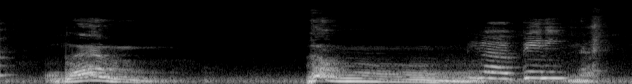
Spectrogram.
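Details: Pet dog 'talking' in a home: two loud, drawn-out moaning vocalizations with stacked harmonics that rise and fall, the second longer and wavering, with a person speaking around them.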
